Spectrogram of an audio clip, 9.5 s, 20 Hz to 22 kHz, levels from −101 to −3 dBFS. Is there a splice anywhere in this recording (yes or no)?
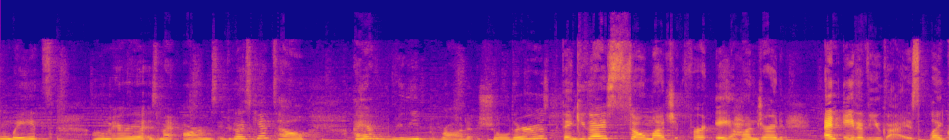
yes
